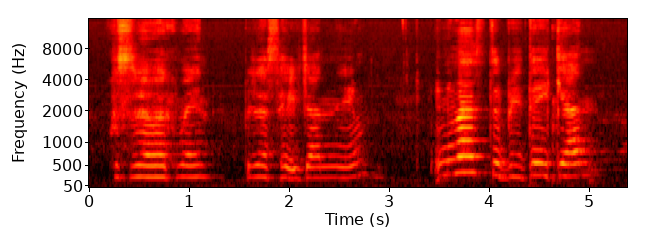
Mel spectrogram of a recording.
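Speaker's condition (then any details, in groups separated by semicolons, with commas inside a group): Cerebral palsy; 23 years with condition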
